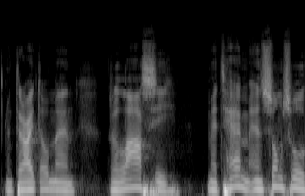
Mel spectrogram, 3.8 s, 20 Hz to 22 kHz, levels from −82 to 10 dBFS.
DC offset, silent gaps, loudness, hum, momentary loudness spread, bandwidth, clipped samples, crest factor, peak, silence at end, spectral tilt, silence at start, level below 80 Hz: under 0.1%; none; -23 LUFS; none; 11 LU; 10 kHz; under 0.1%; 22 dB; -2 dBFS; 0 s; -5.5 dB/octave; 0.05 s; -38 dBFS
